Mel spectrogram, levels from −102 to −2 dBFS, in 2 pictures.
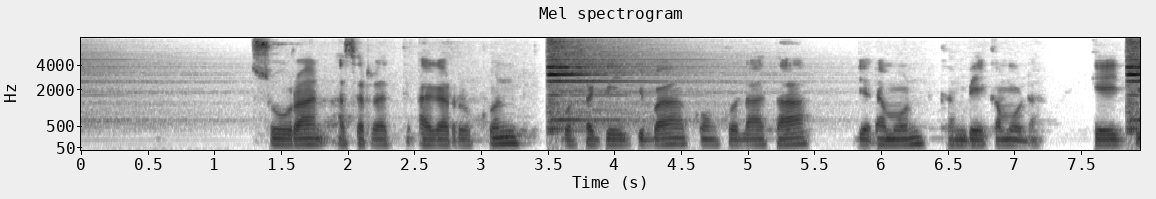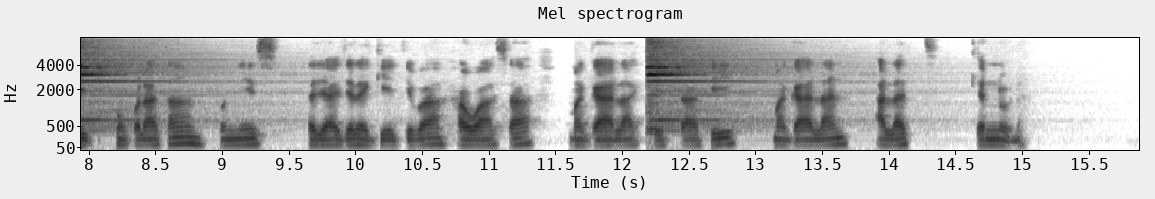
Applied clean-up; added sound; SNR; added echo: none; Crash cymbal; -2 dB; none.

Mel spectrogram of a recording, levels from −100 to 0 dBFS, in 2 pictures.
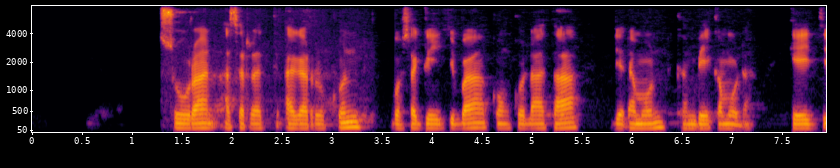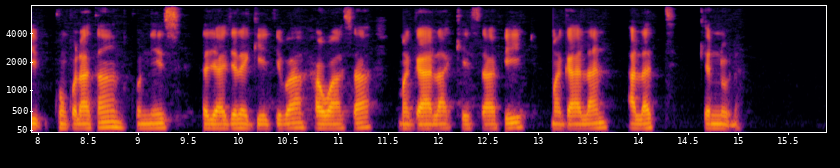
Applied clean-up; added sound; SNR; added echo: none; none; none; none.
